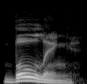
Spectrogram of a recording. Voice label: "bowling", English

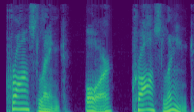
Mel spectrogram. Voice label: "crosslink", english

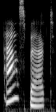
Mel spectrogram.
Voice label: "aspect", English

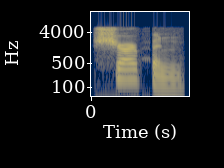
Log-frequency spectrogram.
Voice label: "sharpen", English

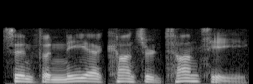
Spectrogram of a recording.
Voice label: "sinfonia concertante", words

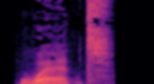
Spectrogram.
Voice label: "wet", spelling

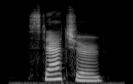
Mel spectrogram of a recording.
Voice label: "stature", voice

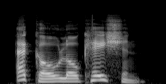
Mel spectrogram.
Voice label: "echo-location", English

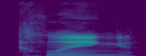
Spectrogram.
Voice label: "cling", spelling

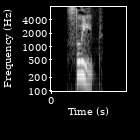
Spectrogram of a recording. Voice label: "sleep", voice, spelling

